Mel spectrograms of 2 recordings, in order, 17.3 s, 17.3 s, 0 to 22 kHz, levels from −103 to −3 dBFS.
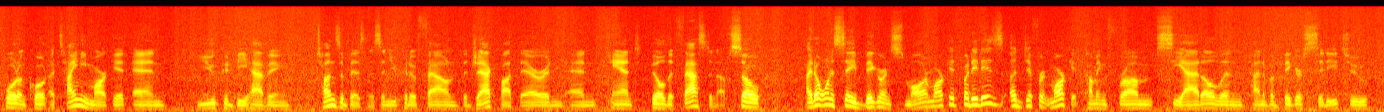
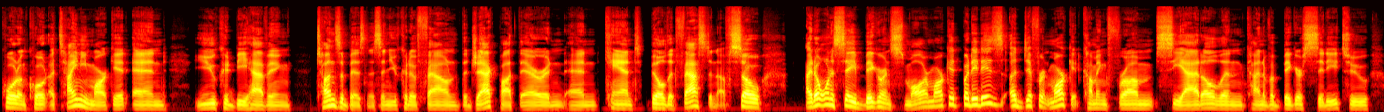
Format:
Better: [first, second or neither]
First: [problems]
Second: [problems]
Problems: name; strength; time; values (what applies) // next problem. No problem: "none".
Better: second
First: hiss; loud; throughout; 9 dB below the speech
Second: none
